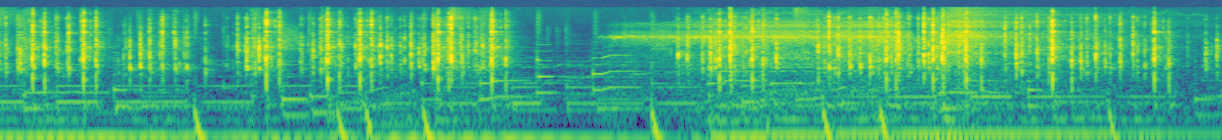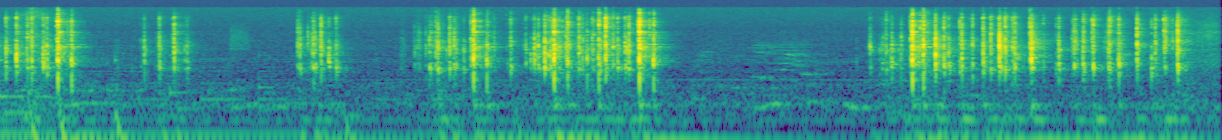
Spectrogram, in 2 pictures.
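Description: Faint computer keyboard typing in bursts of quick keystrokes with short pauses between them, over quiet background music.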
